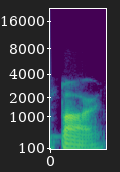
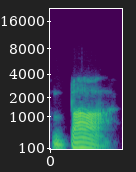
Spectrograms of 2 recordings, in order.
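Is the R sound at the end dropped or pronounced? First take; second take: pronounced; dropped. First: The final R sound is clearly pronounced. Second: The final R sound is dropped entirely. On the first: "They don't say bar" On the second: "Some cultures have a soft R"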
